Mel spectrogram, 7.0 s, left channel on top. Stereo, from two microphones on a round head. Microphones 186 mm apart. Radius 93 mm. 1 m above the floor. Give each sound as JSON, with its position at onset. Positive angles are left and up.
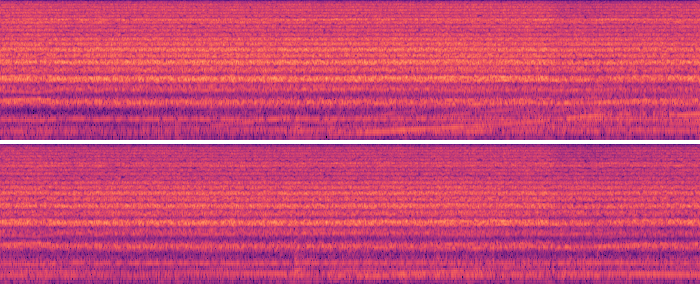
{"t": 0.0, "sound": "a drone", "side_deg": 20}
